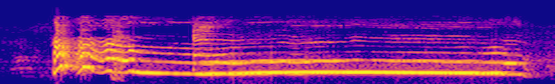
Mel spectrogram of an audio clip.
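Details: Little pet dog 'talking' with its owner: a few short yips, then one long, steady, sustained howl-like tone lasting about three seconds before dropping away.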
